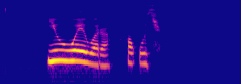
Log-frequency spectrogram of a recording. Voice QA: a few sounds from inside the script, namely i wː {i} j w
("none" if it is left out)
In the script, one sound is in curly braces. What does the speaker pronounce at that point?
e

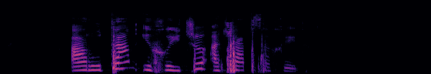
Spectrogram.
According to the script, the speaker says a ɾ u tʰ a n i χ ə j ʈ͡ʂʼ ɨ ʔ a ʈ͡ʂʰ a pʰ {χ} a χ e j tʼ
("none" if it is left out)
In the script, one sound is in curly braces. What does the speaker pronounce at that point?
s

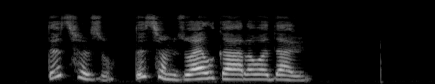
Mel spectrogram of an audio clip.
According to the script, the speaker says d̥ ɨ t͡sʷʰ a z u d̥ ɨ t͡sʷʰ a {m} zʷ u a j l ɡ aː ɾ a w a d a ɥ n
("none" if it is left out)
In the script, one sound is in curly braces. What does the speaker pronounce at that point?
m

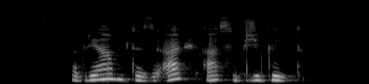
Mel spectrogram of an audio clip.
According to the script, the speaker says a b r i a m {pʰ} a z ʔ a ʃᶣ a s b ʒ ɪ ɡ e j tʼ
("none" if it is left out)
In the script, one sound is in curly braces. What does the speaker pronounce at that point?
tʰ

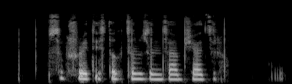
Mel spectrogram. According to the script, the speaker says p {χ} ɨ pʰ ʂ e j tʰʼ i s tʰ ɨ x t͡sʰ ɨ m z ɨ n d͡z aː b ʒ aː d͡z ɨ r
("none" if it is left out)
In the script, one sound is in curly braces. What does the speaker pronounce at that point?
s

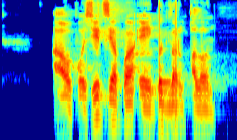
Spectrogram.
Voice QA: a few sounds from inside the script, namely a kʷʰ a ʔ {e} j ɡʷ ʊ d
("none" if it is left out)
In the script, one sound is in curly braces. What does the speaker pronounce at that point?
e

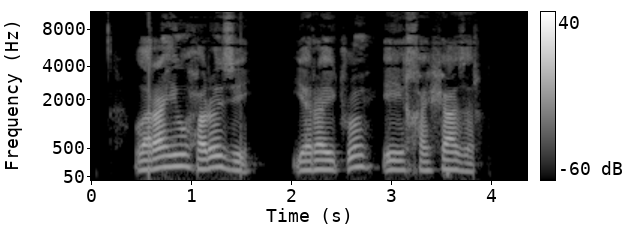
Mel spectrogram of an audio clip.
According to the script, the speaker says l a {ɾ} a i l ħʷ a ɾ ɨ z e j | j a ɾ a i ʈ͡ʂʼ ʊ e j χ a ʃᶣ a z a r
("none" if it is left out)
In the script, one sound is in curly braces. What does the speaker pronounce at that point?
ɾ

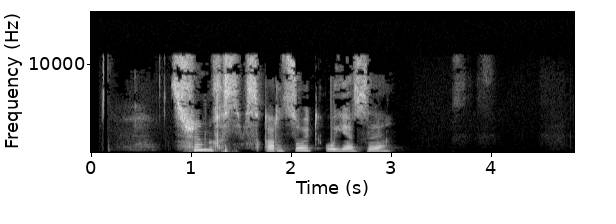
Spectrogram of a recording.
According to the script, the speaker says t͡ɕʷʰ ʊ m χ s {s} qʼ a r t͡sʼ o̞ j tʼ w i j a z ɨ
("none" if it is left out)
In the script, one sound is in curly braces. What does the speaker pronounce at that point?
s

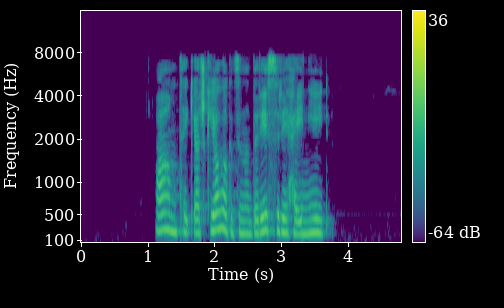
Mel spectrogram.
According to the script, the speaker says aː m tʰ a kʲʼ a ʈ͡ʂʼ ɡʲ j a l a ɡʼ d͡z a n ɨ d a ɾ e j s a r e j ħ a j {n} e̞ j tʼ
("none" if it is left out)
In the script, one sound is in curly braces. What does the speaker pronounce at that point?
n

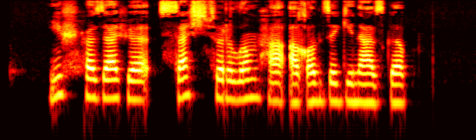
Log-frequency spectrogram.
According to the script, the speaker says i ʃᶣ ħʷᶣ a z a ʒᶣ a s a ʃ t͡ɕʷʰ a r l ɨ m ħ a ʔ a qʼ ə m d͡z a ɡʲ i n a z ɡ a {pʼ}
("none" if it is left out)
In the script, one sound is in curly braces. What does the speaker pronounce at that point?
pʼ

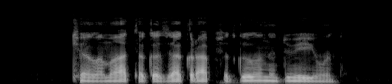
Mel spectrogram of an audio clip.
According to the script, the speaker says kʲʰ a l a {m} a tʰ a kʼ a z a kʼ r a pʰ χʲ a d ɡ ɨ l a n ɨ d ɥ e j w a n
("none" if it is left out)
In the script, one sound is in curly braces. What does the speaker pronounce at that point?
m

